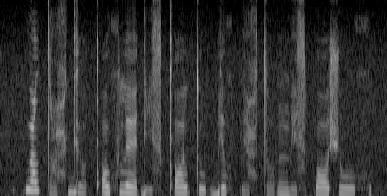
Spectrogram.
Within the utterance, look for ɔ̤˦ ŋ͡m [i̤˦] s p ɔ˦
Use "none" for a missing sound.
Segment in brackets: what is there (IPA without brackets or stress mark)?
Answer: e̤˦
